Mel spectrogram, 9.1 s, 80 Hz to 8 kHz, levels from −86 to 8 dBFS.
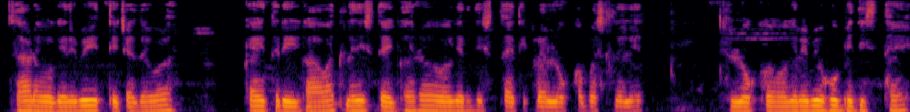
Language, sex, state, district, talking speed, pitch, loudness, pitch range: Marathi, male, Maharashtra, Dhule, 130 wpm, 125 Hz, -19 LUFS, 120-130 Hz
